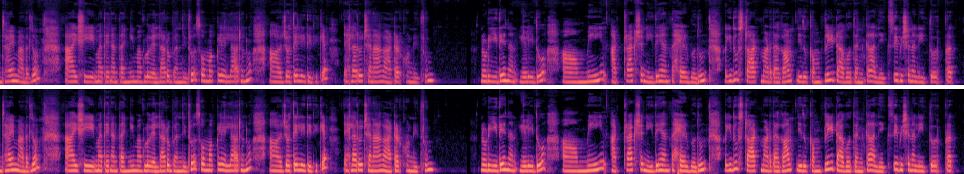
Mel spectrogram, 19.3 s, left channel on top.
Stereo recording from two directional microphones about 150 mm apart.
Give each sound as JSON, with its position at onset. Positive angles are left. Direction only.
{"t": 0.0, "sound": "speech", "side_deg": -35}
{"t": 9.6, "sound": "a woman's voice", "side_deg": -20}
